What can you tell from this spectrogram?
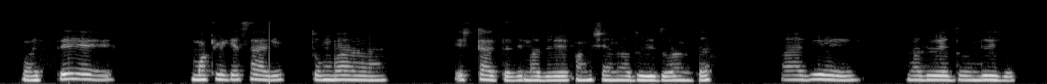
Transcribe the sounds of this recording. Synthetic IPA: ʋɐt̪ːe | mɐkːɭikesaːɡe | t̪umba | iʂʈɐaːɡ̚t̪ɐd̪imɐd̪uʋepʰɐŋkʂɐnɐd̪uid̪uɐnt̪ɐ | aːɡe | mɐd̪ʱuʋed̪uond̪uid̪u

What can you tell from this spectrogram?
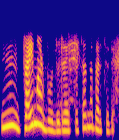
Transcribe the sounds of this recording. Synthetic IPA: ʈɾɐjmaːɽ̚boːd̪uɖɾeːsesɐnt̪ɐbɐɾt̪ɐd̪e

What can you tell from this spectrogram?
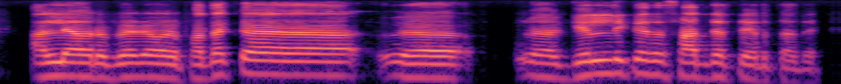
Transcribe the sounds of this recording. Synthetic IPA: ɐlːiɐʋɐɾubeːɽeɐʋɽpɐd̪ɐkɐ | ɡellikːesaːd̪ʱjɐt̪eiɾt̪ɐd̪e

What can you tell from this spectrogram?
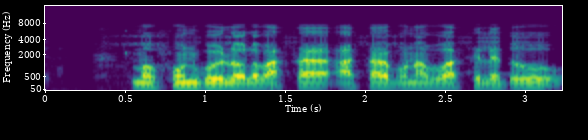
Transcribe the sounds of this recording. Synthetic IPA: mopʰonkoɹilɔ̃ɔlɔpasaasaɹbɔnabɔasilɛtʊ

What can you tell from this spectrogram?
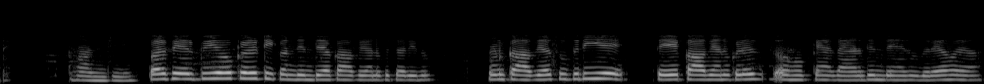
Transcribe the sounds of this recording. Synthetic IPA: ɦãːɲd͡ʒiːpəɾpʰɪɾbiːoːkeːɽeːʈiːkəɳd̪ɪnd̪eːaːkaːʋjãːnũːbɪt͡ʃaːɾiːnũː | ɦʊɳkaːʋjaːsʊd̪ɾiːeː | t̪eːkaːʋjãːnũːkeɽeːɦokɛɾɛːɳd̪ɪnd̪eːɦɛ̃ːsʊd̪ɾɪjaːɦoːjaː

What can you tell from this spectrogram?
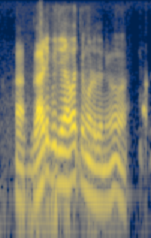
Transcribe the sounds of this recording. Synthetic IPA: ɦaːɡaːɽibid͡ʒɛjaːʋɐt̪ːemaːɽod̪uniːʋu

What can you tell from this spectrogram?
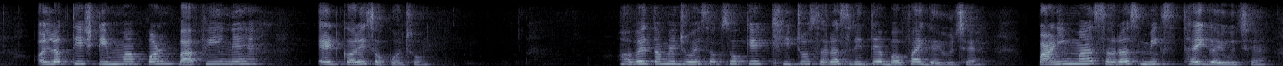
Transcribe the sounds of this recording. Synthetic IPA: ə̰ləɡ̚t̪ʰisʈimːãpəɳbafine | eɖkəɾiʃəkot͡ʃʰo | ɦəʋet̪əmed͡ʒoiʃəkʃokekʰit͡ʃũsəɾəsɾit̪ebəfaiɡəjũt͡ʃʰe | paɽ̃imãsəɾəsmikst̪ʰəiɡəjũt͡ʃʰe

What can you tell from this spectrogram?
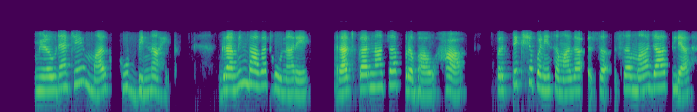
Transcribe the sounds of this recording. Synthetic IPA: miɭəʋɳjat͡semaɾɡkʰuːp̚binːəaɦḛt̪ | ɡɾamiːnbʱaɡat̪ɦoɳaɾe | ɾad͡zkaɾɳat͡sapɾəbʱaʋha | pɾət̪jekʂəpəɳesə | səmad͡zat̪lja

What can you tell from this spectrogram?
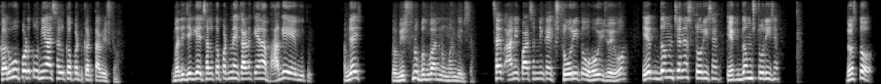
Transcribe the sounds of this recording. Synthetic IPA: kəɾʋũpəɽt̪ũnjãt͡ʃʰəlkəpəʈkəɾt̪aʋɪʃnṵ | bəd̪ʱid͡ʒəɡjaet͡ʃʰəlkəpəʈnəjkaɾəɳkeːnabʱa̰ɡeajɡũt̪ũ | səmd͡ʒʱajd͡ʒʰ | t̪oʋɪʃnũbʱəɡʋanːũmənd̪iɾt͡ʃʰe | saɦebanipat͡ʃʰənnikãĩksʈoɾit̪oɦoid͡ʒojɦo | ekd̪əmt͡ʃʰenesʈoɾisaebekd̪əmsʈoɾit͡ʃʰe | d̪ost̪o

